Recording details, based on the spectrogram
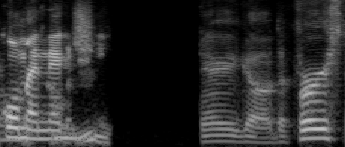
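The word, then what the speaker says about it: Comăneci: Comaneci.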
